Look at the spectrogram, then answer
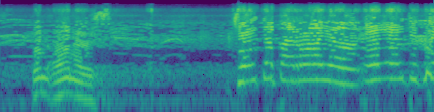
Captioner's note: crowd cheers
